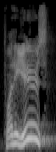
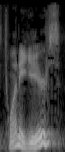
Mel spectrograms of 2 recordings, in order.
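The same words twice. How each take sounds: First: Higher, rising disbelief; as if he can't believe the offer; the second take jumps up in astonishment; incredulous. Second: Said in the usual way. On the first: Acted. Human repeating God's offer in disbelief.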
